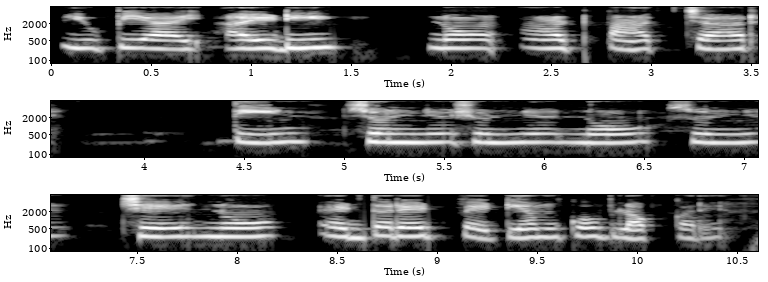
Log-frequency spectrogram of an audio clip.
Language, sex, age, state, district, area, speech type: Hindi, female, 18-30, Madhya Pradesh, Ujjain, urban, read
